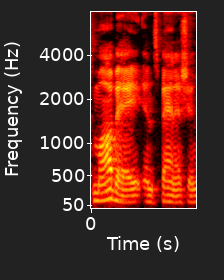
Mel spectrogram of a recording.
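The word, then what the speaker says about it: Mabe: the the the brand she's talking about it's mob a in spanish and it's m-a-b-e when you pronounce it out it's maybe is it gonna work yeah maybe actually mobby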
